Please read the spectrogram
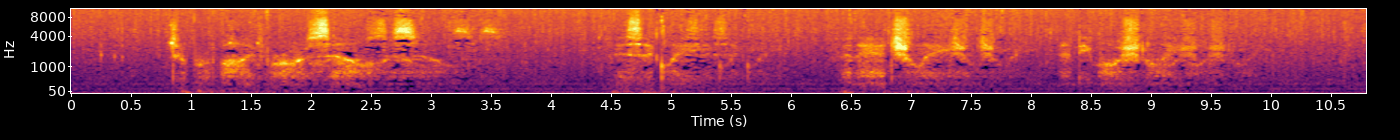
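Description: Soft whispering voice in four short phrases over a steady recorded rain sound, with a faint low steady tone of the isochronic beat beneath.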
